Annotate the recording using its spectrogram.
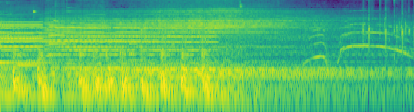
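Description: Marching band brass and percussion holding a final loud chord that breaks off about three and a half seconds in and dies away. Spectators then start cheering with rising-and-falling "woo" calls near the end.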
